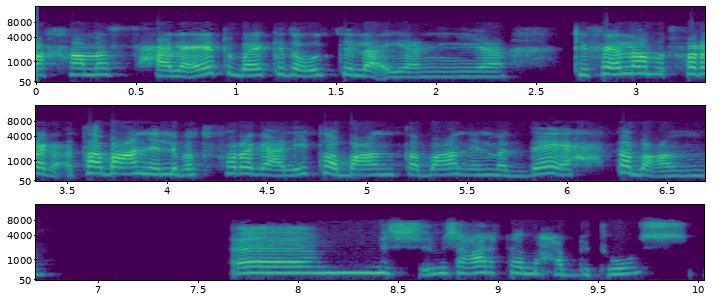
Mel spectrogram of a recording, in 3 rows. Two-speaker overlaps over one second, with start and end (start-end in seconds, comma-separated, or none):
none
